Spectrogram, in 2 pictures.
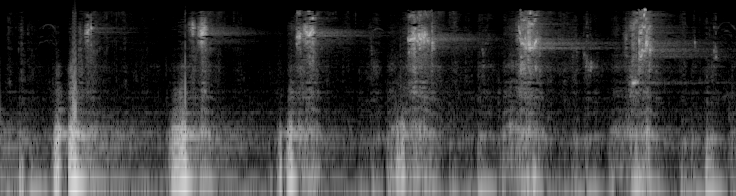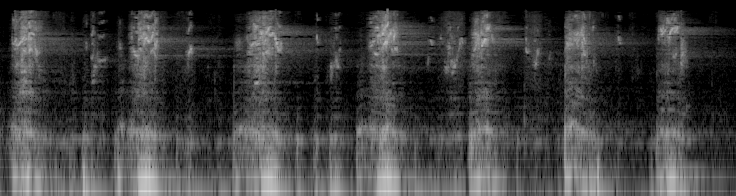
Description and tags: The putipù is a percussion instrument used in Neapolitan folk music and, generally speaking in the folk music of much of southern Italy. (An alternative name is "caccavella".) The name putipù is onomatopoeia for the "burping" sound the instrument makes when played. The instrument consists of a membrane stretched across a resonating chamber, like a drum. Instead of the membrane being stuck, however, a handle is used to compress air rhythmically within the chamber. The air then spurts audibly out of the not-quite-hermetic seal that fastens the membrane to the clay or metal body of the instrument.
